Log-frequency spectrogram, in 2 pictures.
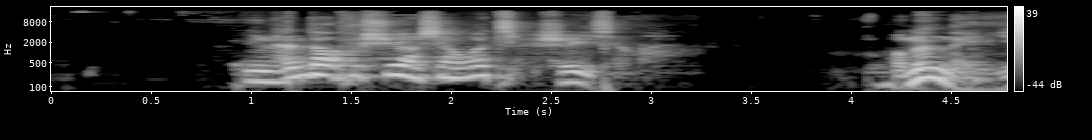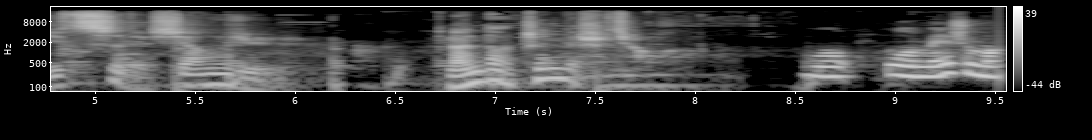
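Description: A young man speaks in a firm, questioning voice close by.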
